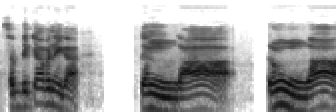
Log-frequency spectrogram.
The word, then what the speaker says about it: गंगा: गंगा उच्चारण भी ध्यान रखिएगा, ज्ञा करना है, गंगा। कई लोग गंगा बोल देते हैं, है ना, वो अशुद्ध उच्चारण।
